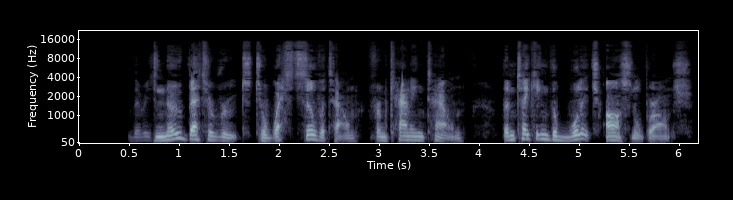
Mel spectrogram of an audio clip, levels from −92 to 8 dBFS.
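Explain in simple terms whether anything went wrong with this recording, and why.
Two things went wrong here. The first is a sudden gain jump at 0.75 s. The level leaps up abruptly and stays much louder right through to the end, and the background noise jumps along with the speech. That's the giveaway: nothing faded up smoothly. The volume was likely changed from one sample to the next, with no gentle ramp, as if a setting or digital boost got switched on instantly.

The second runs through the whole clip: transcoding between lossy codecs. The speech sounds like it was squeezed by one compressed format and then squeezed again by another, likely HE-AAC first and then Vorbis. Each pass adds its own artefacts on top of the previous ones, so you hear both kinds layered together. There's also nothing above 15.6 kHz.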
